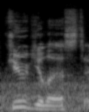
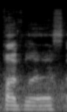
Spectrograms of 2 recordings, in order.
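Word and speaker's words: Pugilist: I say the name wrong and it's only because of Brasten. Uh, fugulist is how you say it, but I call it bug list.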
